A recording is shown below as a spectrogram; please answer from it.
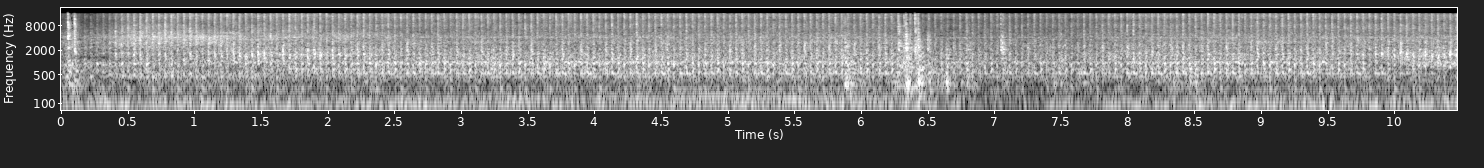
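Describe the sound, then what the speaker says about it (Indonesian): A 2006 Isuzu Panther 2.5 LS with a manual gearbox idles smoothly, giving a steady, even engine hum that runs unbroken and close by with no voices over it. "Nih suara ini, mesinnya nyala"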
